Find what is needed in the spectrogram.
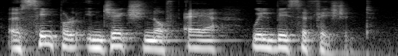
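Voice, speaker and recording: A man talks at a very slow pace, and the room echo is audible. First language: French. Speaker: eye surgeon. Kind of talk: lecture. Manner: formal.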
